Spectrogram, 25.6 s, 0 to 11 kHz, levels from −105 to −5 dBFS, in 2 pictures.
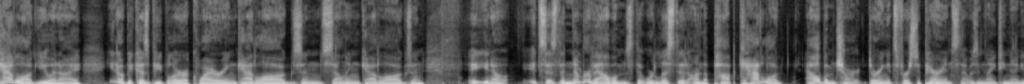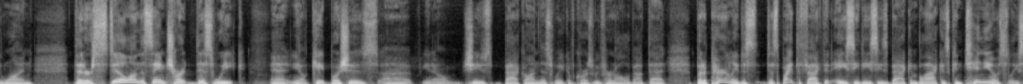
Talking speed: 190 wpm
